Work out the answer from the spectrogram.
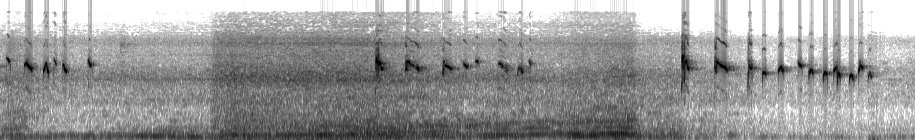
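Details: Blue-winged leafbird singing hard as a lure call: short whistled note runs at the start and end, with a loud burst of broad rumbling noise in between.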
